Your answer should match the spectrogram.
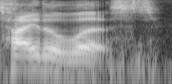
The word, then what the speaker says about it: Titleist: Titleist. Titleist. Three syllables.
